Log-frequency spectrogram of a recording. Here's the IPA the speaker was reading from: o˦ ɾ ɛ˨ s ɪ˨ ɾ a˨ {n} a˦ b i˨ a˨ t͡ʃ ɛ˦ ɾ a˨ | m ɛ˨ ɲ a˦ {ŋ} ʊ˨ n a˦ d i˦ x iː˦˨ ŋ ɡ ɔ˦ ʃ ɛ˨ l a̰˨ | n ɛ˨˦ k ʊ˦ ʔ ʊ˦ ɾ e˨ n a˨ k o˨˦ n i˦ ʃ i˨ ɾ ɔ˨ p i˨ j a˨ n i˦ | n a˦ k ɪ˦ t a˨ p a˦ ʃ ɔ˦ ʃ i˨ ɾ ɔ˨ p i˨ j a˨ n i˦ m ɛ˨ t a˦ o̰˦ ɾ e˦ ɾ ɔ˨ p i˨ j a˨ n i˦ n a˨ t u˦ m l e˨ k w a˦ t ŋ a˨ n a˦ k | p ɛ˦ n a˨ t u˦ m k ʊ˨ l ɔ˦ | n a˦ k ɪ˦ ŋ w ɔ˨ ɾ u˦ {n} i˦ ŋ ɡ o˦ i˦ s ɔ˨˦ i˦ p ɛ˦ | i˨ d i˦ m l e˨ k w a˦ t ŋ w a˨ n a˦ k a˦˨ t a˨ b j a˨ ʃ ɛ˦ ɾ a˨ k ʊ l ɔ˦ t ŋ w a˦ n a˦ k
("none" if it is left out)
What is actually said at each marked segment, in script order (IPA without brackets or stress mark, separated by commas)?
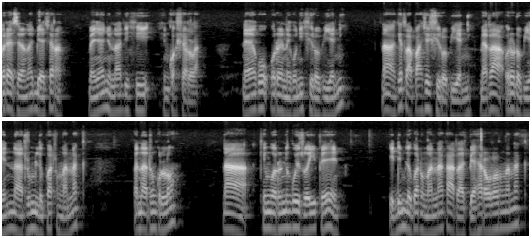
n, ɲ, n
